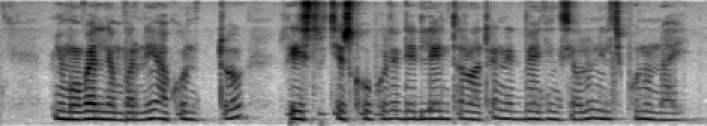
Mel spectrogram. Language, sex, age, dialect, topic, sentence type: Telugu, male, 18-24, Central/Coastal, banking, statement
